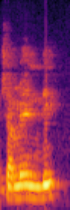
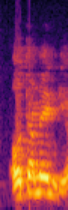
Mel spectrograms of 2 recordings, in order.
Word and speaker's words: Otamendi: Romero, we have, I can't say that name, Chamendi. Otamendi, oh, Otamendi. Otamendi. Yes. And some of these names I can't pronounce.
